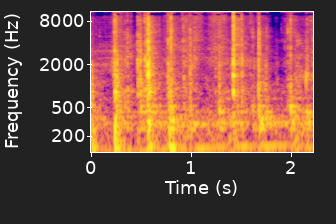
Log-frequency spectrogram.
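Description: Light clicks and rustles of hands handling a plastic cash binder, its clear envelope pages and polymer banknotes: an irregular string of sharp little clicks.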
